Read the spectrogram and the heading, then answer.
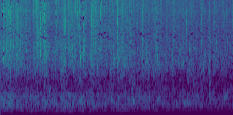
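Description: A steady rush of water flowing in a mountain stream, continuous, with a bright splashing hiss filling the whole stretch and no voices.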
